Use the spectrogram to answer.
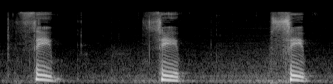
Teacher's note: It's a high class initial consonant. It ends with a P sound, so it's a dead syllable, and this is a short vowel, so that's a low tone.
